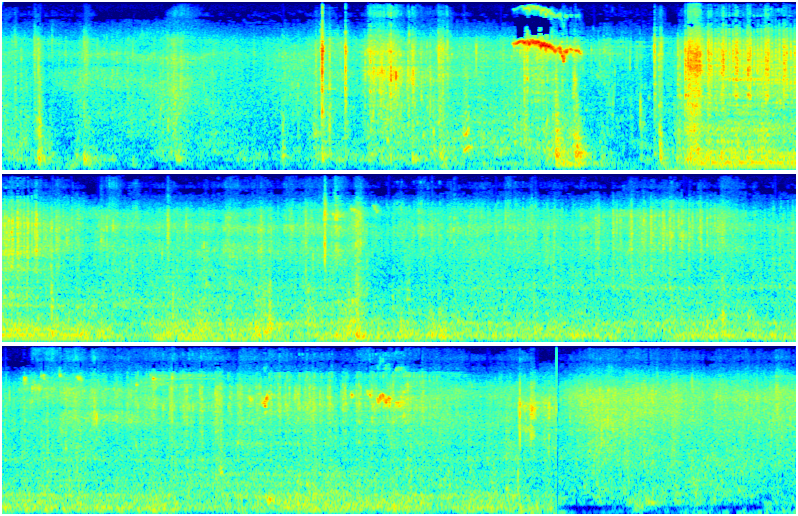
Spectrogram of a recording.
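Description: Boat motor running steadily under way, with wind rushing over the microphone. It comes in loudly about seven seconds in after a few knocks, and drops off a couple of seconds before the end.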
